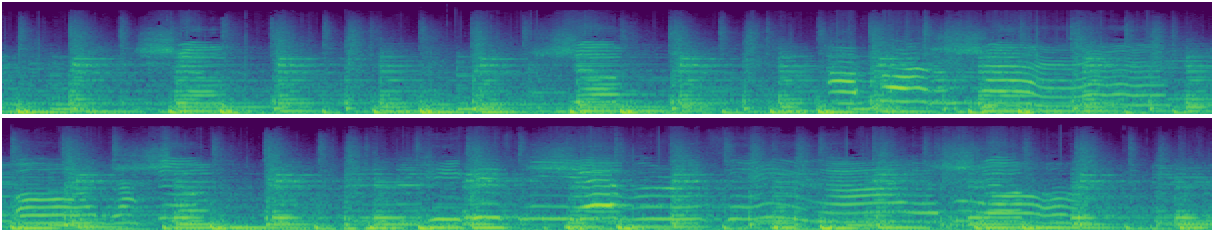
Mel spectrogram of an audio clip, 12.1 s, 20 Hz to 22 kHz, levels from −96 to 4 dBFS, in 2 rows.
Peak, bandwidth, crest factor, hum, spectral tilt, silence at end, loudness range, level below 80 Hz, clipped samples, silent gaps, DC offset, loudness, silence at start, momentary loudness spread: -2 dBFS; 11.5 kHz; 14 dB; none; -7 dB/octave; 0 s; 2 LU; -30 dBFS; under 0.1%; none; under 0.1%; -18 LUFS; 0 s; 7 LU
